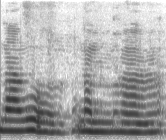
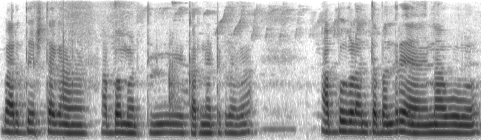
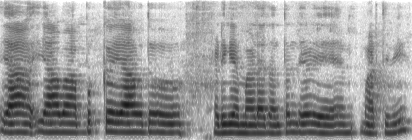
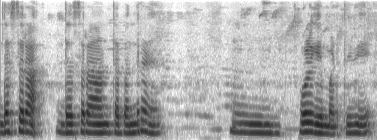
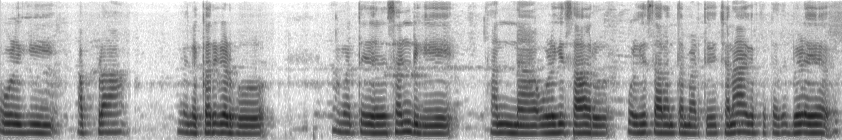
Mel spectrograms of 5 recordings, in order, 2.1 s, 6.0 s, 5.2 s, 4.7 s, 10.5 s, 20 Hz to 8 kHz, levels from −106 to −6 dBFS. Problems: background sounds at intervals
